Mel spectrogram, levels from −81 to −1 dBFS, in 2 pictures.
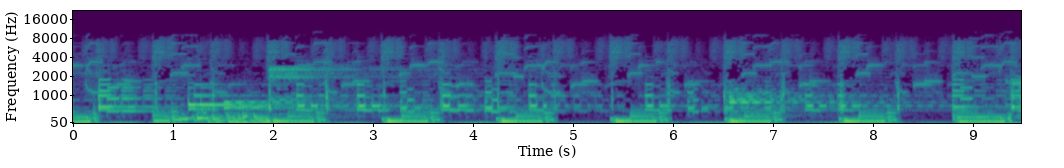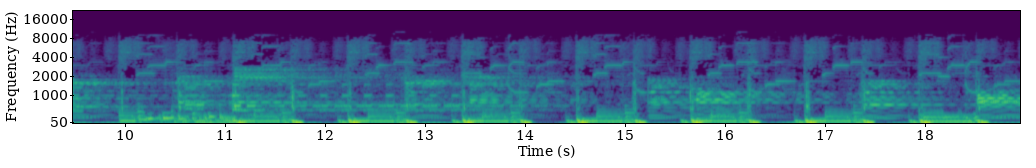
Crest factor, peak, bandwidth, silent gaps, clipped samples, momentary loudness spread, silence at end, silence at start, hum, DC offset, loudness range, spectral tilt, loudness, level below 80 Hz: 18 dB; -6 dBFS; 9.4 kHz; none; under 0.1%; 8 LU; 0 s; 0 s; none; under 0.1%; 4 LU; -5.5 dB/octave; -26 LUFS; -26 dBFS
